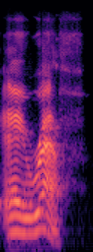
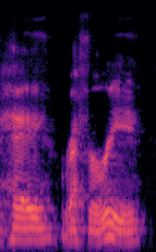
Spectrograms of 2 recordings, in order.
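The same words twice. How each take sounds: First: Loud, high shout of "Hey, ref!"; yelled at the ref. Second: Said in the usual way. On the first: Retold or imitated. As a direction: call out to the referee from the stands. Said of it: "they're yelling". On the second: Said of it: "instead of".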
